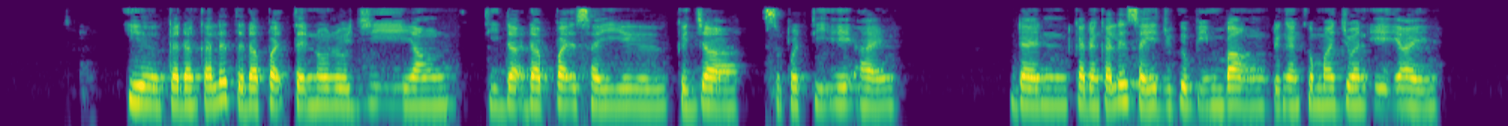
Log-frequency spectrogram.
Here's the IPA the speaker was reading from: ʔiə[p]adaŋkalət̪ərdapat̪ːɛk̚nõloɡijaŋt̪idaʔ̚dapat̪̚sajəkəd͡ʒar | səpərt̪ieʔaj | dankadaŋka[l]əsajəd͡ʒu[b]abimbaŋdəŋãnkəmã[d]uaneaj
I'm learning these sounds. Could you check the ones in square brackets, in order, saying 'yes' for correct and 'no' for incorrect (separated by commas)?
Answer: no, yes, no, no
